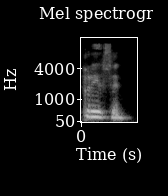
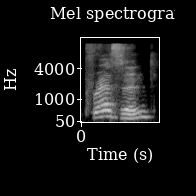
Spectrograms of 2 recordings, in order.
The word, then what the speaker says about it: present: Present. Stress the first part.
